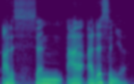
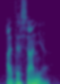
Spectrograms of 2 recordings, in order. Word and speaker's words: Adesanya: Adesanya, right? That's how you really say it. Israel Adesanya.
